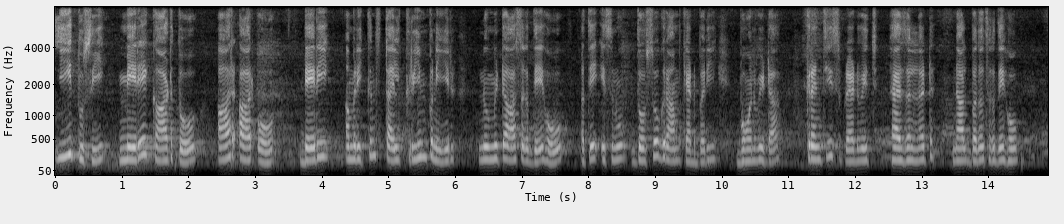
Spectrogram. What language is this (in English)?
Punjabi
